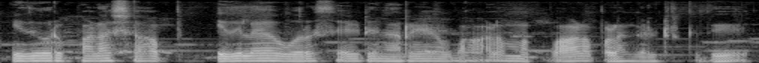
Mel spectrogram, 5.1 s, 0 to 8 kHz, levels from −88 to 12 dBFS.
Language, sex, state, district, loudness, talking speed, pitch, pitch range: Tamil, male, Tamil Nadu, Kanyakumari, -19 LUFS, 140 wpm, 110 Hz, 105-115 Hz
